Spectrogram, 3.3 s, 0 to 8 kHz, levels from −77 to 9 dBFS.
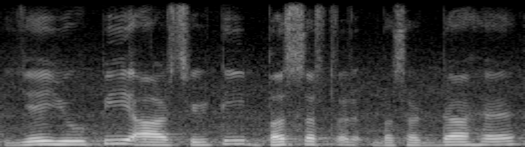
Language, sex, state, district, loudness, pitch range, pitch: Hindi, male, Uttar Pradesh, Lucknow, -17 LUFS, 145-170 Hz, 155 Hz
